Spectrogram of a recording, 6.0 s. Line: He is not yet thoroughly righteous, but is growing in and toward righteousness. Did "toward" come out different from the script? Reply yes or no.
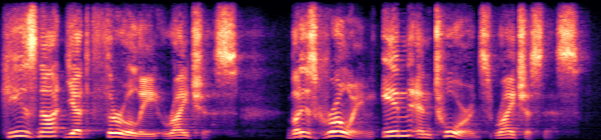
yes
